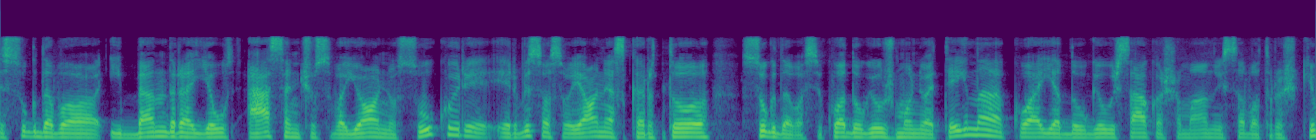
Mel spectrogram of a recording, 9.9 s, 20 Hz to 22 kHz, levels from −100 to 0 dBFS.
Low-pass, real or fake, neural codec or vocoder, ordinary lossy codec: 7.2 kHz; real; none; MP3, 64 kbps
